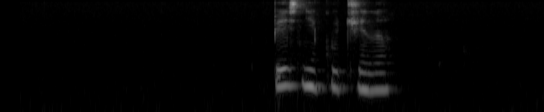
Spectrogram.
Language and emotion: Russian, neutral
